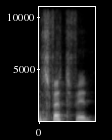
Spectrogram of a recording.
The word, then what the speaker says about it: Svetovit: it gives a name sweat of it or svetovit which i believe is the proper way to say it but i'm going to continue calling him svetvid just because that is how it is shown in the game the translation also makes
